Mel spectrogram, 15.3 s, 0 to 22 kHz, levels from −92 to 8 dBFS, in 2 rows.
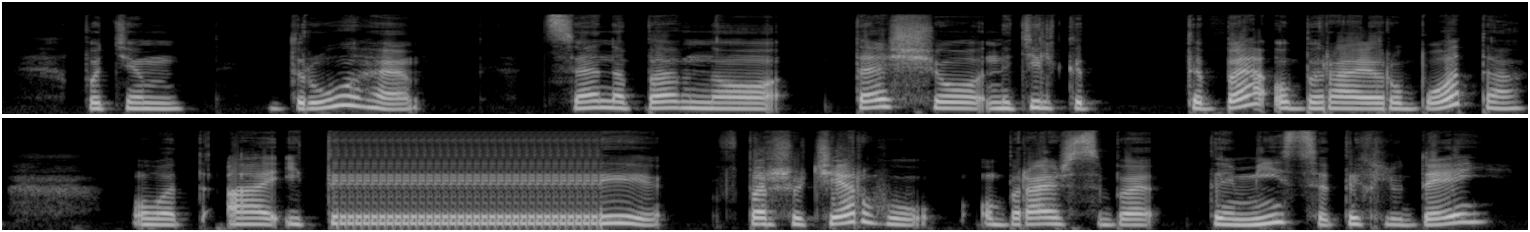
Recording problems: audio freezing; at 9.5 s for 1.5 s

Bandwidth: 13.5 kHz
